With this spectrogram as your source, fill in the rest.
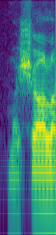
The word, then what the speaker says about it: Mahershala: I am very curious to see what Marshala Ali, I think that's how you pronounce his name. Yeah, Mahershala Ali.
